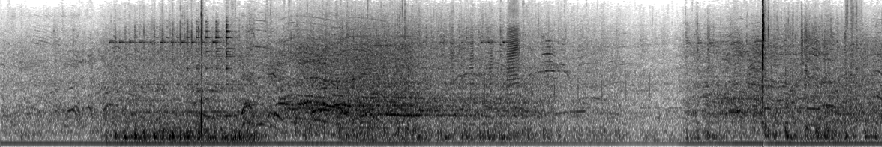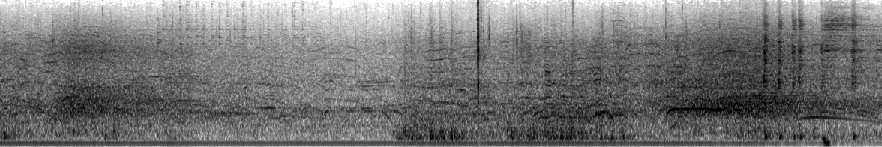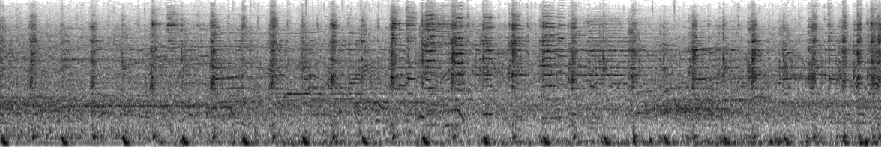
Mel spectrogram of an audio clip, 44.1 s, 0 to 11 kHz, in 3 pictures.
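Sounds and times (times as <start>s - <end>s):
crowd murmur: 0.0s - 44.0s
baseball bat crack: 12.5s - 14.4s, 22.6s - 23.5s.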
